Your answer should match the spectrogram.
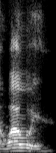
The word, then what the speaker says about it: Huawei: digital energy in huawei sometimes i'm afraid to pronounce the name of your organization samuel huawei right right does that sound chinese or english is that chinese or english of course is chinese why are we why we that's actually the right pronunciation yeah why we what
